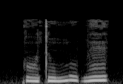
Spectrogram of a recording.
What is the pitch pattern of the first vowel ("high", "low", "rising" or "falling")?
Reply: low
